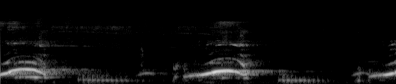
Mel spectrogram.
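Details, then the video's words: Wild orangutan, per a local guide calling to get a female's attention; a clear tonal hoot rises then falls, followed by a low rattling grumble, the pattern repeating about every two seconds. "The voice of orang utan"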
